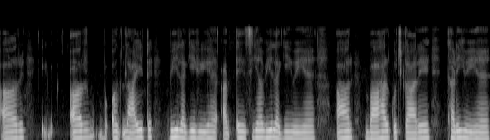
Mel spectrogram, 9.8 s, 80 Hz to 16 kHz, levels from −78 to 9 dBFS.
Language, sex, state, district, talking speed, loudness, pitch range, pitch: Hindi, female, Uttar Pradesh, Gorakhpur, 140 wpm, -17 LUFS, 150-170 Hz, 160 Hz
